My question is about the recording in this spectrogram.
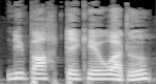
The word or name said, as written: nipaqtegewatl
